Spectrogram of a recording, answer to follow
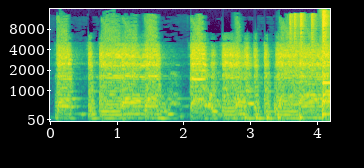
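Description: Song intro on strummed guitar with bass, the chords played in short stops and starts with a brief break about two seconds in.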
